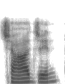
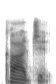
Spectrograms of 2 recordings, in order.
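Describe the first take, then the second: First: The word starts with a ch sound. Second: The word starts with a k sound.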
